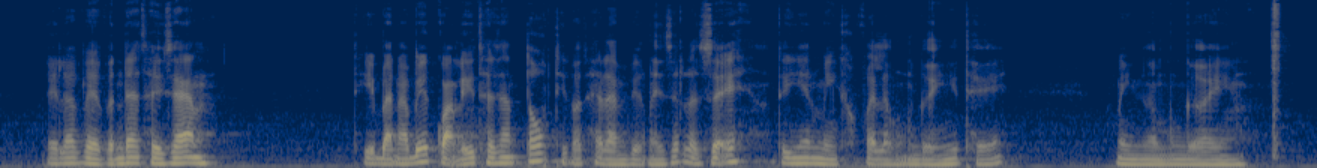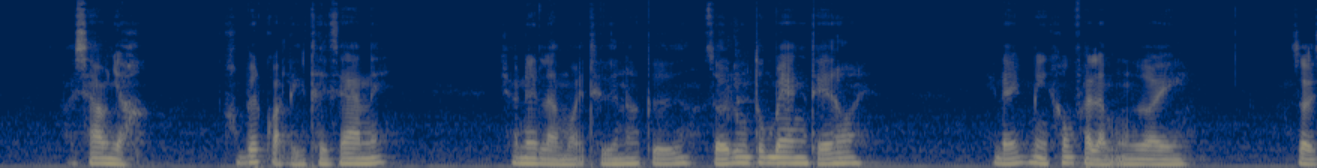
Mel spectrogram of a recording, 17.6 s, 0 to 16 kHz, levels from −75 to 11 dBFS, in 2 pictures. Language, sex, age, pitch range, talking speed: Vietnamese, male, 20-39, 100-120 Hz, 245 wpm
